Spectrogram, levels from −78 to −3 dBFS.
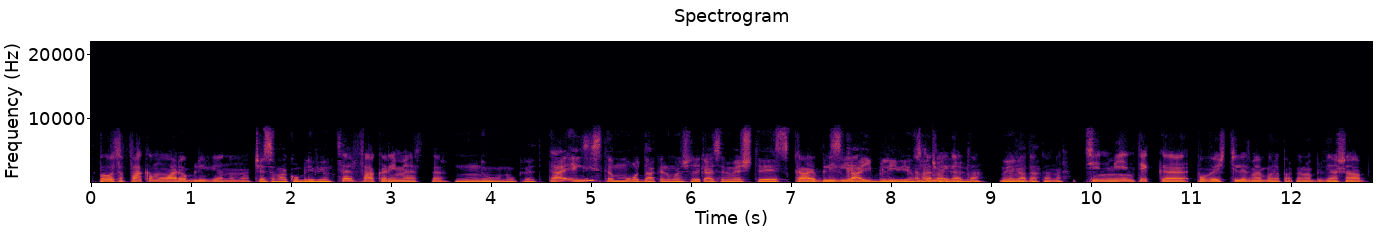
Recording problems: garbled, watery; slightly; nothing above 8 kHz

